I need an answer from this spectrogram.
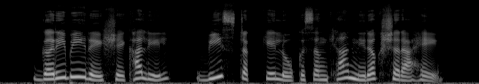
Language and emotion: Marathi, neutral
